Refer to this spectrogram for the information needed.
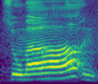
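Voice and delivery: سماء slowly, long aa held before a final n; drawn-out underlying form. Shown as a demonstration. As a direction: draw out سماء to expose both silent letters. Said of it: "ما هما الساكنان". (مدّ ألف سماء ببطء ثم إظهار نون التنوين)

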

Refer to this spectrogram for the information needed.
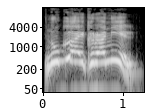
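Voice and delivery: put-on a boy shouting a name in triumph; boy crying out. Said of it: "выкрикнул".

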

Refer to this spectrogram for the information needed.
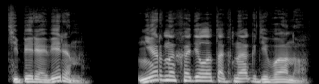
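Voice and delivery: plain reading voice

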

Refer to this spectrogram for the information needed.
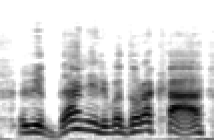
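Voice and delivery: high, agitated mocking cry; loud derision. A narrator's reading. Stepmother pointing out the accuser to all, loud scorn. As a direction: call everyone to witness, loudly.

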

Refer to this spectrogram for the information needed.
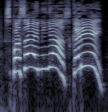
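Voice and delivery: very high-pitched cry; crying for help. A narrator's reading. Fox cub on the island begging rescue, high cry. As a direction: call frantically to be rescued. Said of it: "закричал он".

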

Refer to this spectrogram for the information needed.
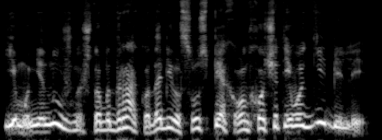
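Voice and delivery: loud, high hysterical wail; choked with tears. A narrator's reading. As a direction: cry out in terror for your son. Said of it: "захлёбывалась слезами Нарцисса". (истошно, сквозь слёзы)

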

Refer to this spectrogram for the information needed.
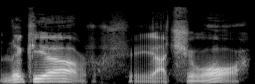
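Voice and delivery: halting, drawn-out mild guilt; guilty mumbling. A narrator's reading. Драко excuses himself to the witch, guiltily. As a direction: stall slowly, a touch sheepish. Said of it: "виновато развел крыльями Драко".

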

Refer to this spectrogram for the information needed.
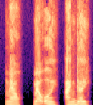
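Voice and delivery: high, loud, urgent call; shouting. A narrator's reading. Boy calling to the girl in danger, high urgent shout. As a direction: shout out to reach her. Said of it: "Tôi la lên".

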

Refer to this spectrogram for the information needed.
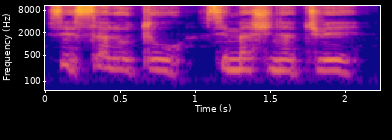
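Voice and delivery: high, accusing outcry; angry crowd jeer. A narrator's reading. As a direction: hurl it as an insult from the crowd. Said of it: "qui invectivaient le watman". (invective criée, accusatrice)

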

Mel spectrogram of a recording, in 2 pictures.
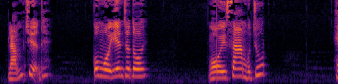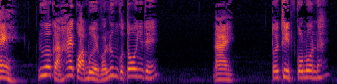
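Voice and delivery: annoyed man threatening her, half joking; rude scolding. Acted. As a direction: bark orders at the passenger. Rude rider scolding his passenger.

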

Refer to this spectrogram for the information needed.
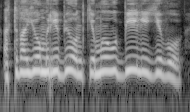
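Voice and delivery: high, loud cry of guilt; anguished accusation. A narrator's reading. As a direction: blurt it out in anguish. Anguished answer, self-accusation. (с болью, громко и высоко)

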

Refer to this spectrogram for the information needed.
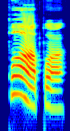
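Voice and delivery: loud, stunned outcry; shocked gasp of a word. A narrator's reading. Daughter stunned by her father's accusation, shocked. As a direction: blurt it out in shock. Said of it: "вымолвила поражённая дочь".

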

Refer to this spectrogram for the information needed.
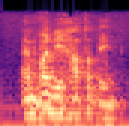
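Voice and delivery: normal talking voice

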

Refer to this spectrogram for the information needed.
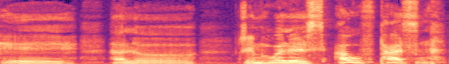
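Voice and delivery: high, eerie, drawn-out call; ghostly call. Retold or imitated. Signalman mimics the ghost for Bill, eerie. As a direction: echo the phantom's voice.

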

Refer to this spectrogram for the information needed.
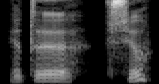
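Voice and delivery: ordinary delivery, nothing marked

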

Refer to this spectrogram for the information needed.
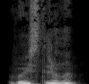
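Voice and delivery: тихий вопрос с подъёмом, в неверии; переспроси, ещё не понимая; ошеломлённый переспрос. Acted. Отец не верит услышанному. (ошеломлённое неверие)

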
